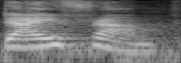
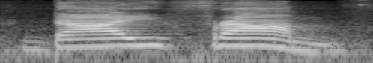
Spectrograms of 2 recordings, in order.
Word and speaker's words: diaphragm: द डायफ्राम, ये G is silent, डायफ्राम.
